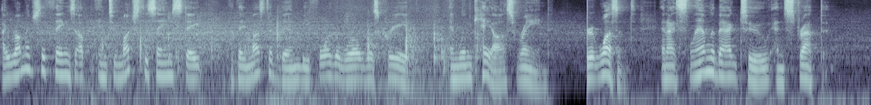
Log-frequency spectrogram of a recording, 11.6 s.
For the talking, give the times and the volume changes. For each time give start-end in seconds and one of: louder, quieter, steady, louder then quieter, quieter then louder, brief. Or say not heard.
0.0-11.2 steady.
